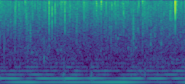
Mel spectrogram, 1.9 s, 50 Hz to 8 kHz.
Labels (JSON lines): {"label": "biophony, midshipman", "recorder": "SoundTrap 500"}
